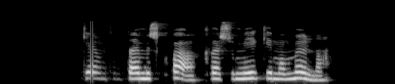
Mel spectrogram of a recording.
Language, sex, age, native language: Icelandic, female, 30-39, Icelandic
